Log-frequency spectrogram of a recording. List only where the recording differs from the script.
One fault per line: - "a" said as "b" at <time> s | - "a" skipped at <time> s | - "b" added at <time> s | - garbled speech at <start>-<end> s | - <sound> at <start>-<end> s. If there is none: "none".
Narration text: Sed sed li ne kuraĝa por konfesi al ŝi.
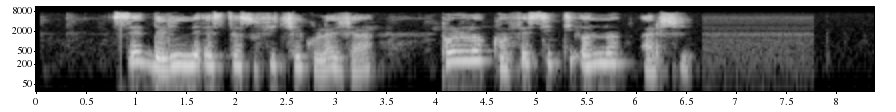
- "sed" skipped at 1.2 s
- "estas sufiĉe" added at 1.8 s
- "tion" added at 5.3 s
